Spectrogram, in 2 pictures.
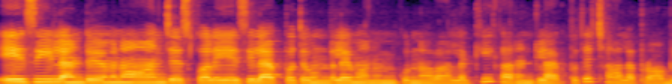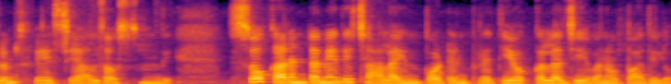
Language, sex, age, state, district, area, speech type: Telugu, female, 18-30, Andhra Pradesh, Palnadu, urban, spontaneous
